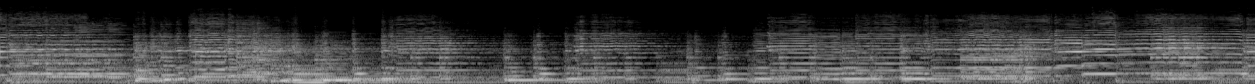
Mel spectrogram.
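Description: Cello played with the bow, carrying a melody over piano accompaniment.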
